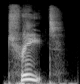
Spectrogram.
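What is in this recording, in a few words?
"treat", British English; gcompris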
